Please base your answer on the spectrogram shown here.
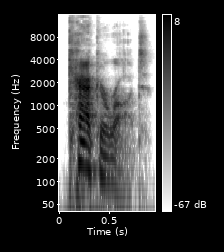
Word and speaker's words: Kakarot: They couldn't say Kakarot. Now I get it. It's already... I can see it written, but... Yeah, you can see it written. It's 3 syllables.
